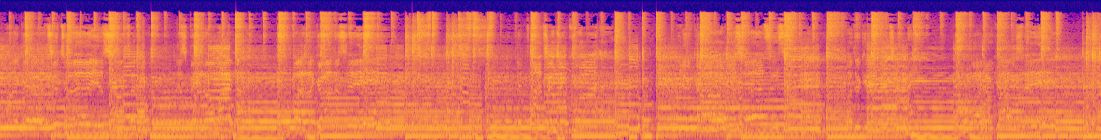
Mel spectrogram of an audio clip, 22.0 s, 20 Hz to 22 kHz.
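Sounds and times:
electric guitar: 0.0 - 22.0
live band playing: 0.0 - 22.0.

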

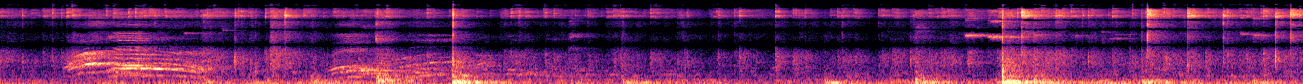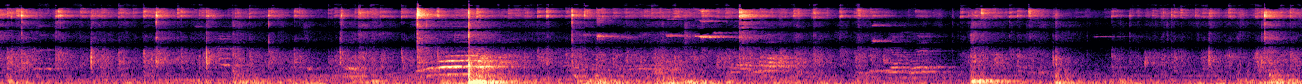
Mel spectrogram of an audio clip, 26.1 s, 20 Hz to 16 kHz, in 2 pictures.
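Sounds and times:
table tennis balls clicking: 0.0 - 4.0, 4.6 - 26.0.

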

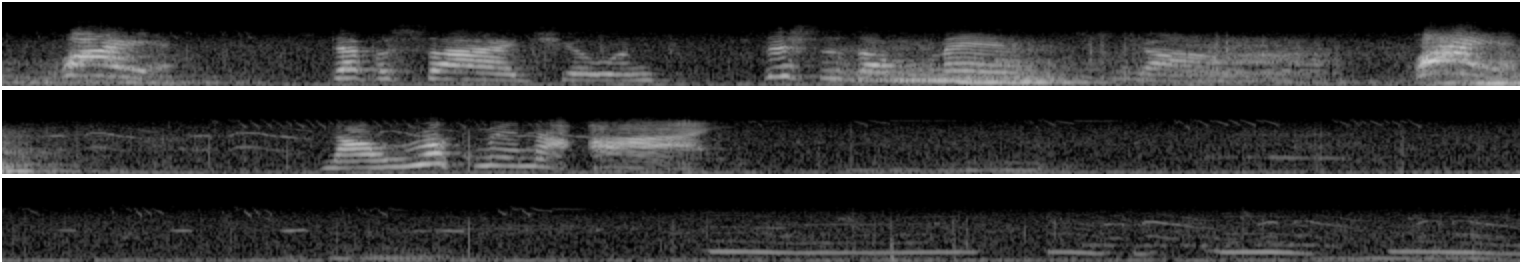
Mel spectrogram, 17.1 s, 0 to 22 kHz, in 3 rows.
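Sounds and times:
old film soundtrack hum and hiss: 0.0 - 17.0
faint bird chirps: 4.2 - 17.0.

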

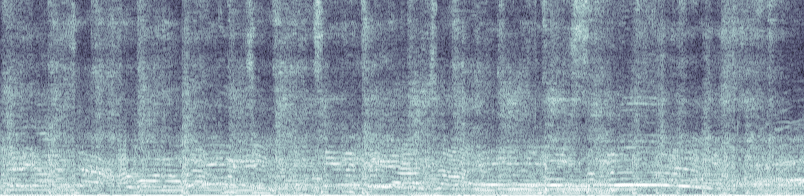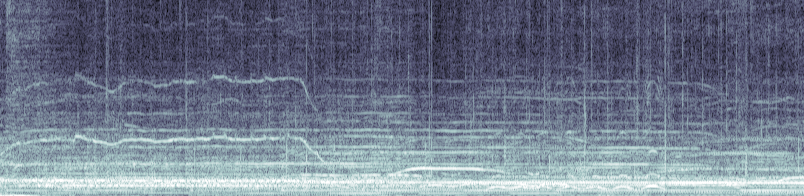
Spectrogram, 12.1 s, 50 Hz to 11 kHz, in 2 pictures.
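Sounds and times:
drum and bass beat: 0.0 - 6.6
live band music: 0.0 - 6.7
crowd whooping and cheering: 2.6 - 12.0.

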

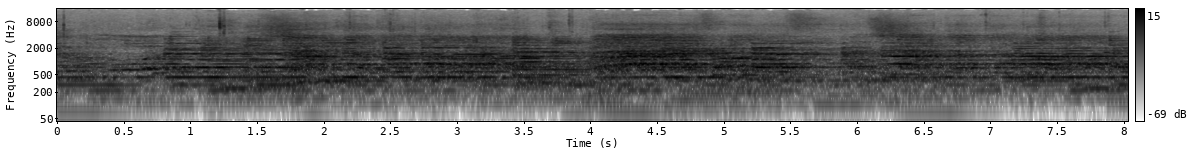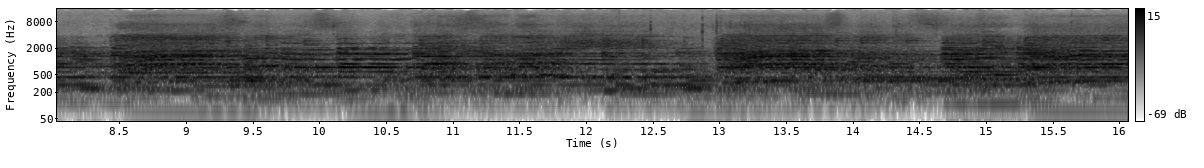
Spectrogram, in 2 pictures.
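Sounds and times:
choir singing gospel song: 0.0 - 16.0
electric guitar: 0.0 - 16.0.

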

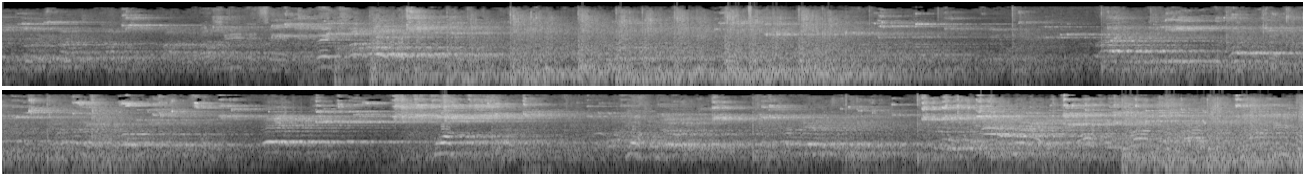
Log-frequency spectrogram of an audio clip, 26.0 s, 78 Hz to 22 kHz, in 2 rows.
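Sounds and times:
sneakers squeaking on court: 2.2 - 5.1, 7.0 - 25.9
players calling out: 6.2 - 26.0.

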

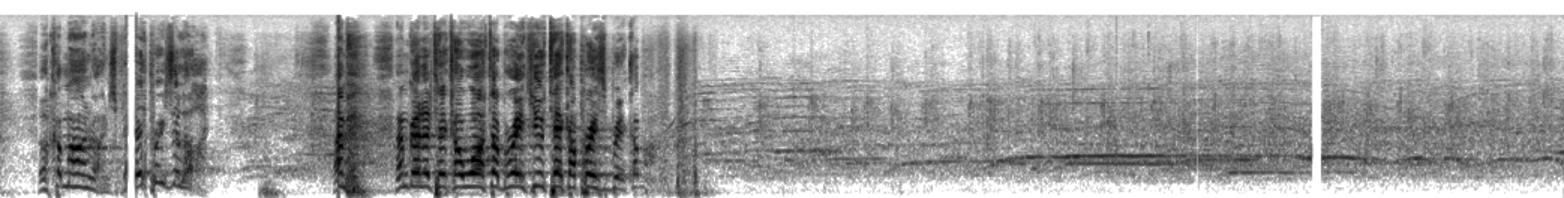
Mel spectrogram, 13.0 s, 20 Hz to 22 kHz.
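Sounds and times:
congregation clapping and praising: 6.3 - 13.0.

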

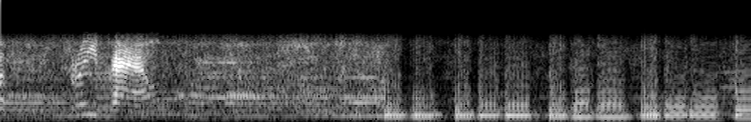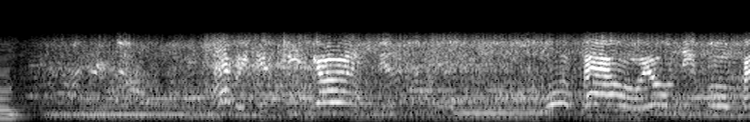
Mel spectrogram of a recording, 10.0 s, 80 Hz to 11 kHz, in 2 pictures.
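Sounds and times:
electric bass guitar notes: 0.0 - 10.0.

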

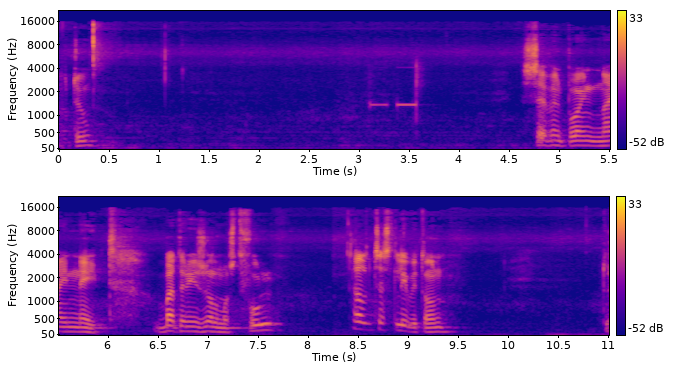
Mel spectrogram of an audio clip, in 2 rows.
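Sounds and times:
radio keypad beeps: 3.1 - 3.6.

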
